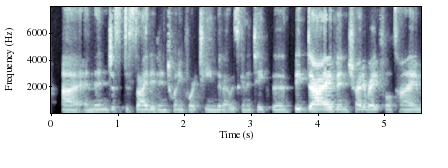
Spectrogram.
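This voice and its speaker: A woman's very deep, low voice with a slight Canadian accent, a fairly quick pace and monotone, flat intonation. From Canada. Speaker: children's book author. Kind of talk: interview.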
